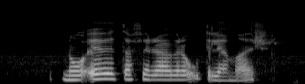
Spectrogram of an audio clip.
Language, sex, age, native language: Icelandic, female, 13, Icelandic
